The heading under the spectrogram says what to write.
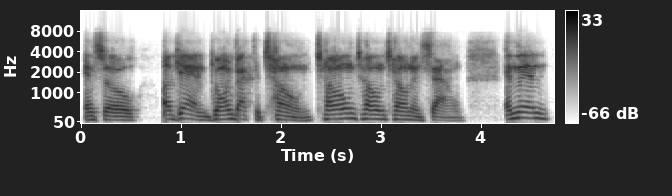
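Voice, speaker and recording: A man's voice: medium pitch, slow, pushed and bright, dry recording, low-quality recording. A man who plays trumpet, explaining jazz tone and technique in a teacherly way on a podcast. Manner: explanatory, teacherly, repeats words for emphasis. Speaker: trumpet player guest. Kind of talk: podcast interview, explaining music.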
